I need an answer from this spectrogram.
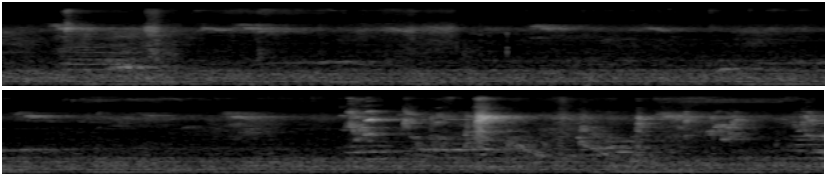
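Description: Small birds chirping in the background, with a few sharper, louder squeaks about six seconds in.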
